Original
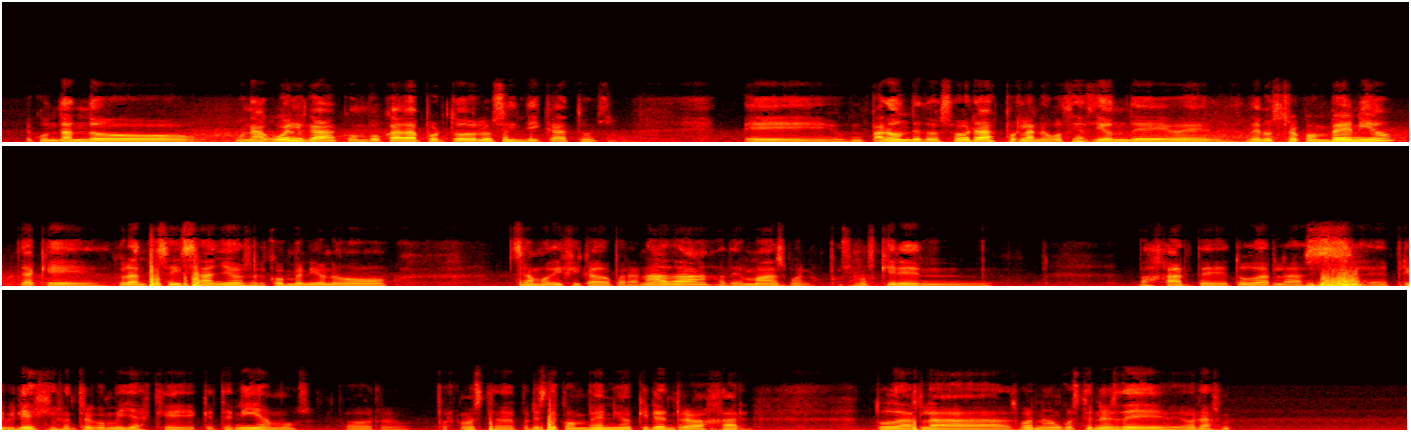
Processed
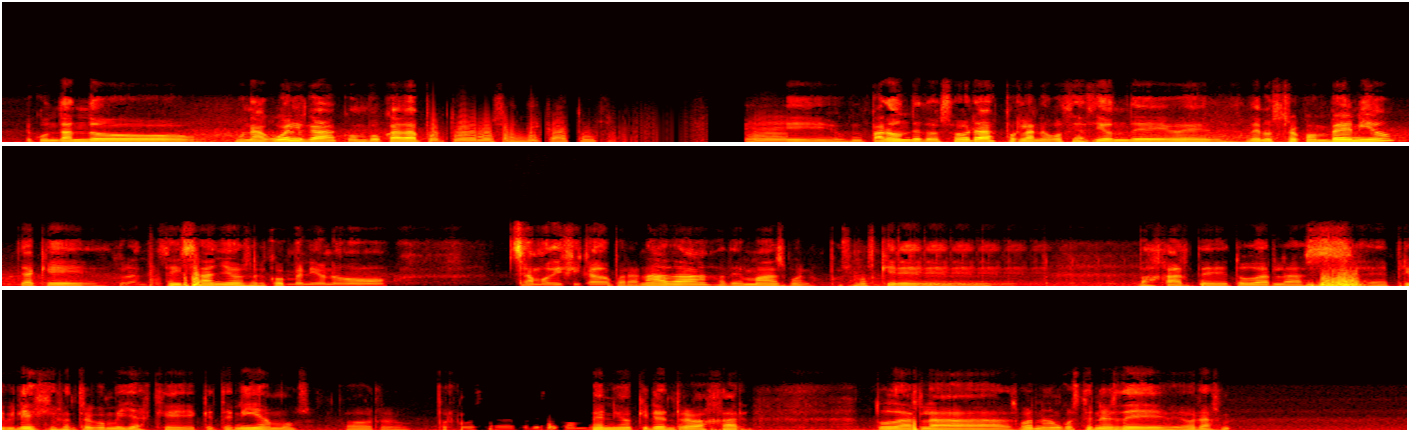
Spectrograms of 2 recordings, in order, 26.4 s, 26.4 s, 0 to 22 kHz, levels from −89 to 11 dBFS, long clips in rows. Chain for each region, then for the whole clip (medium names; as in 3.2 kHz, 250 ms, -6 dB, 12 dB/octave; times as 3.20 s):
2.68–4.91 s: small samples zeroed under -43 dBFS + distance through air 230 m + transformer saturation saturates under 1.8 kHz
9.29–9.82 s: bass shelf 370 Hz -10.5 dB + compression 10:1, threshold -38 dBFS + doubling 13 ms -7 dB
10.55–12.58 s: Chebyshev high-pass 210 Hz, order 3 + tilt EQ +4 dB/octave + three bands expanded up and down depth 40%
14.22–16.20 s: thinning echo 165 ms, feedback 52%, high-pass 470 Hz, level -5.5 dB + three bands compressed up and down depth 40%
20.46–21.28 s: spectral contrast enhancement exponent 2.1 + band-pass filter 680 Hz, Q 3.7
whole clip: none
